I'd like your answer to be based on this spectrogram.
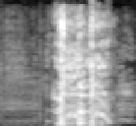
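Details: One short, forceful adult cough of two or three quick pushes in a quiet room; the man reports a cough problem with vocal cord swelling and a doctor's advice to limit speaking.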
